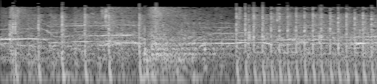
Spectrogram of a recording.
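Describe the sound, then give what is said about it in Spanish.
Loud, rapid bursts of explosive fire crackle almost nonstop, like bombing by Israel and Hamas rocket fire on Tel Aviv continuing through the early morning, with sharp blasts packed closely together and a dense rattling barrage intensifying toward the end. “Hamas, por su parte, ha seguido atacando con cohetes a Tel Aviv, bombardeos que han continuado durante toda esta madrugada.”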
